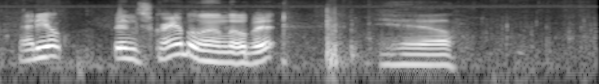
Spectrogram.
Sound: none

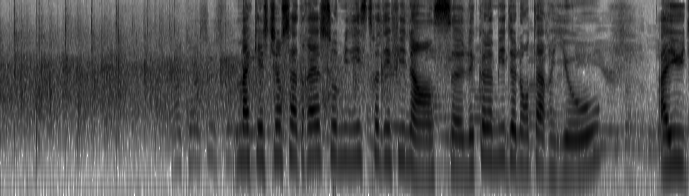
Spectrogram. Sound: applause

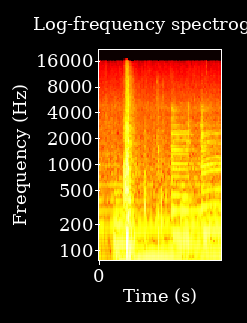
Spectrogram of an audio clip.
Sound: chop

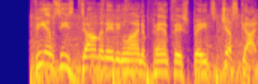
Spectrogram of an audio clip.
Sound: voiceover

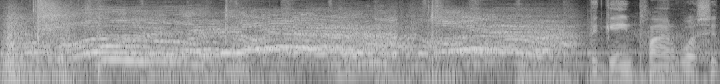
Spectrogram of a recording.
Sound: crowd cheering

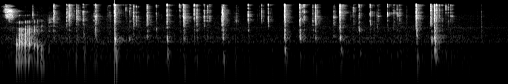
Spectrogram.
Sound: sound of keys typing

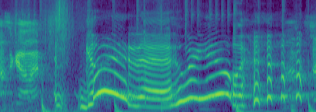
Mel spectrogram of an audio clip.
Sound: laughing

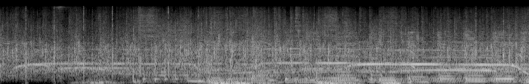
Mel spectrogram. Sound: cheers and applause

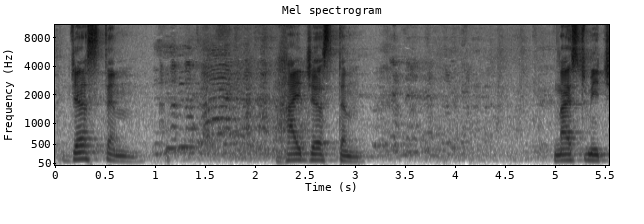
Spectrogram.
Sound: speaks broken English

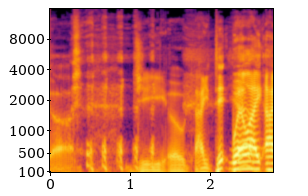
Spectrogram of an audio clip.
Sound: laughing

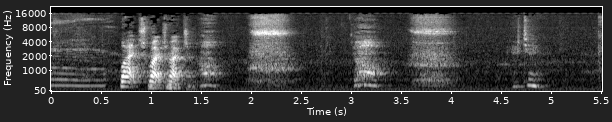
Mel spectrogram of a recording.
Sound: blowing

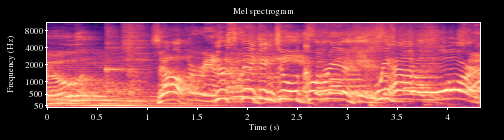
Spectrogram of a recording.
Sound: all clamoring

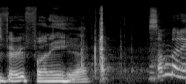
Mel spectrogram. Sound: tape rolling

